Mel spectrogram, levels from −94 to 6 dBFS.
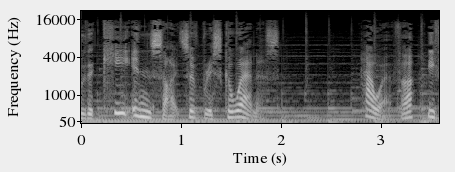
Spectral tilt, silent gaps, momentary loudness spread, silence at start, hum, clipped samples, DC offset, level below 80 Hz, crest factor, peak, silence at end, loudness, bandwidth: -4.5 dB/octave; none; 17 LU; 0 s; none; under 0.1%; under 0.1%; -34 dBFS; 16 dB; -6 dBFS; 0 s; -21 LUFS; 16.5 kHz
